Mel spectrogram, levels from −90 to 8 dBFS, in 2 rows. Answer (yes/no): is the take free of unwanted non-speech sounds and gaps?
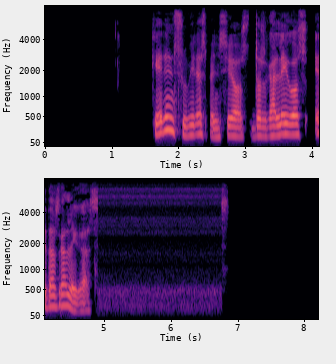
yes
